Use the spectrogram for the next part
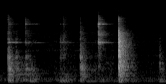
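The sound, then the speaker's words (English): Metal pans clank and scrape against a stovetop hob as they are swapped over, in a quick series of about seven sharp knocks with ringing metallic overtones and no talking. “Swapping over these pans because”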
